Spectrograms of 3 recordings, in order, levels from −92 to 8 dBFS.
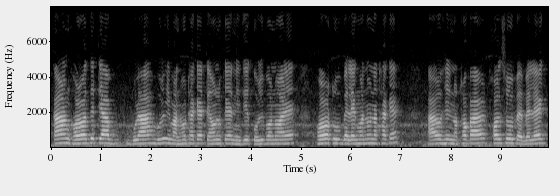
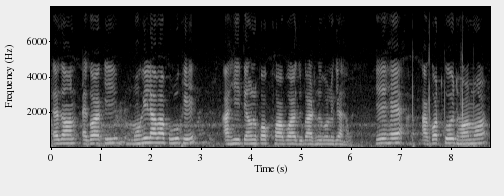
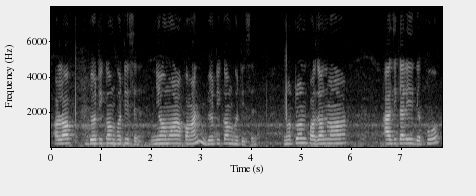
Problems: background sounds at intervals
